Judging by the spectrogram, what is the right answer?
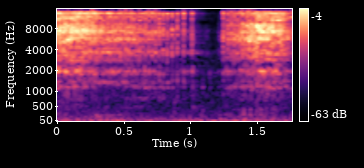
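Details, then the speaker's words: Used Japanese-made Shimano Aerocast 2000 spinning surf reel, turned forward: fast even clicking, steady rate, no grinding or catches, stops cleanly; smooth normal reel operation. "ผมเดินหน้ามีเสียงแบบนี้นะครับผมลื่นประมาณนี้"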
